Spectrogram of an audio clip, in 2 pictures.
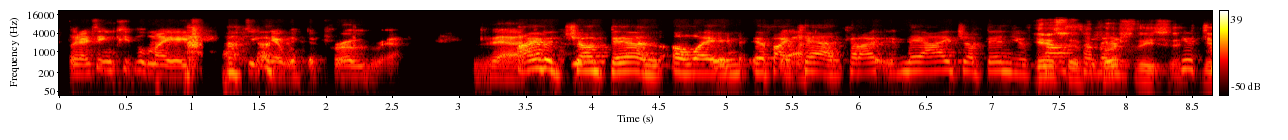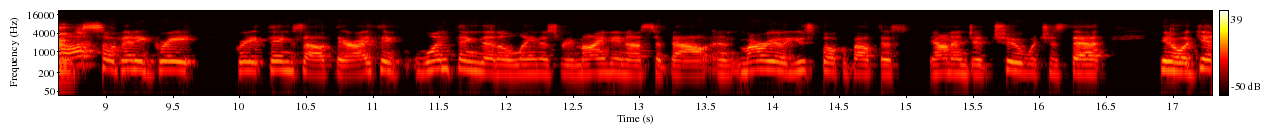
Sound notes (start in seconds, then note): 0.7 laughs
